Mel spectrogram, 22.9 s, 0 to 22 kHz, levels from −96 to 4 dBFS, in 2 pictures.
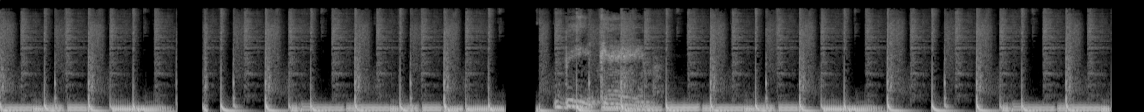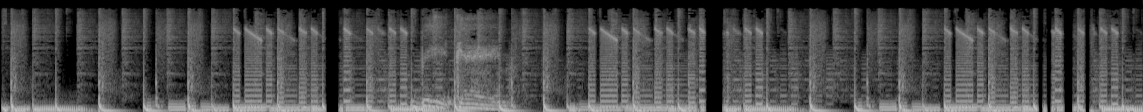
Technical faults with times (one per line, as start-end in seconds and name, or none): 1.75-2.09 digital broadcast dropout
5.04-5.41 digital broadcast dropout
11.09-11.51 digital broadcast dropout
14.68-14.87 digital broadcast dropout
18.48-18.72 digital broadcast dropout
21.80-22.38 digital broadcast dropout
